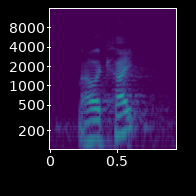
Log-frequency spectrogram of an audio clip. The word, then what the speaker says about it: malachite: Malachite.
